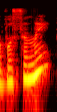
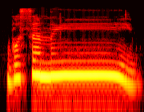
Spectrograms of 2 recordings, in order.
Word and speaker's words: восени: записуємо з вами транскрипцію при вимовленні слова восени е наближається у вимові до звука ставимо наголос восени Тепер порахуйте будь ласка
